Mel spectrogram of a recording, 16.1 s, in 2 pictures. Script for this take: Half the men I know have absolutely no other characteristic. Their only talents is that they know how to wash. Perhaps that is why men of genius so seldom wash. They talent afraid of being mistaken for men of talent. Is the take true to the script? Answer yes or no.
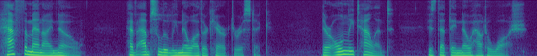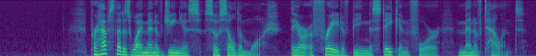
no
